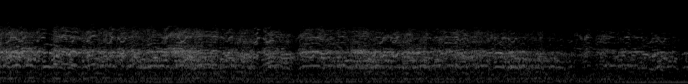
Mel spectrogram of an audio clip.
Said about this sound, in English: But in the winter, you'll have flocks of maybe 25,000 barnacle geese and 7,000 Greenland white-fronted geese. But when the geese first come back, that cackling noise just lifts the hairs on the back of my neck.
